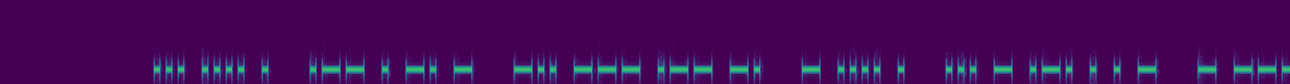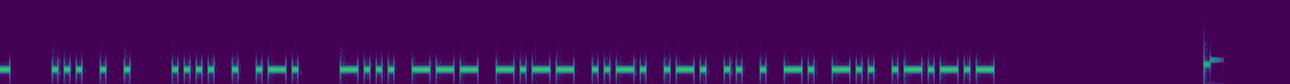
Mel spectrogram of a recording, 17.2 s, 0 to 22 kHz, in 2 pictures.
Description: Morse code, heard as a keyed tone, about 30 wpm, 700 Hz. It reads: SHE WENT DOWN THE STREET TO SEE HER BOYFRIEND.
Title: Sentences from Top 1000 Words - Review Part 5 - 30wpm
